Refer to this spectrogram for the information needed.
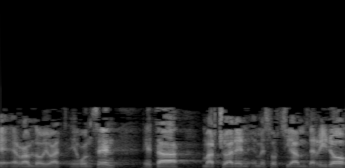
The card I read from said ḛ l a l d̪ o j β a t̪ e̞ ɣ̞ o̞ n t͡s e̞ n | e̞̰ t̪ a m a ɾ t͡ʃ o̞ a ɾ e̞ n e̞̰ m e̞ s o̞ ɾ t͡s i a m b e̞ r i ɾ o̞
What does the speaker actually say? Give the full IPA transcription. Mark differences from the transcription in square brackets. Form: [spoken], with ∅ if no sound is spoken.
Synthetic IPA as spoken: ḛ [r] a l d̪ o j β a t̪ e̞ ɣ̞ o̞ n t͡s e̞ n | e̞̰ t̪ a m a ɾ t͡ʃ o̞ a ɾ e̞ n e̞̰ m e̞ s o̞ ɾ t͡s i a m b e̞ r i ɾ o̞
